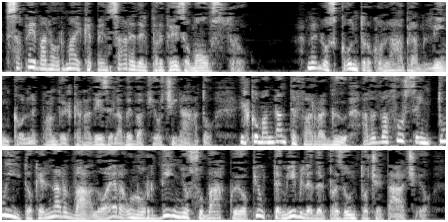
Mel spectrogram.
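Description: A man narrating an audiobook with a measured, dramatic reading and a gravelly, husky voice. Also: medium pitch, very animated, darkish tone.

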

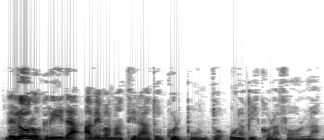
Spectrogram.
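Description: A woman narrates an audiobook in a steady storytelling manner. Her voice sits low and has a husky, breathy grain. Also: fast talker.

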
